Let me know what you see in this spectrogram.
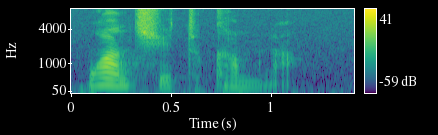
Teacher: so cha replaces both ta and ya. That's why we call it reciprocal, because both are affected.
